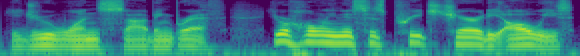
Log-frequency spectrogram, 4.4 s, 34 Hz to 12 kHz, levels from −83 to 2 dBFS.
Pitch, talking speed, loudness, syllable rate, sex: 105 Hz, 150 wpm, -17 LUFS, 3.9 syllables/s, male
